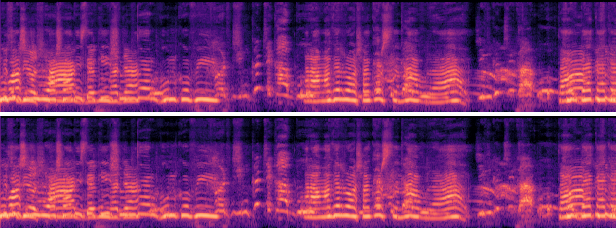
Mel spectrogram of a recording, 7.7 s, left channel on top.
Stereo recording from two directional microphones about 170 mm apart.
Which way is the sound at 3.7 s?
15° right (ahead or behind).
